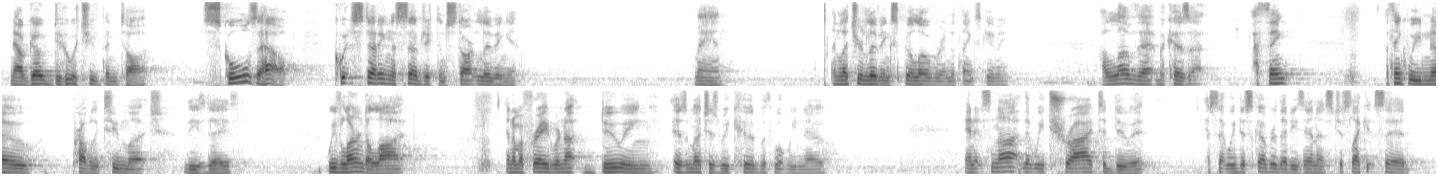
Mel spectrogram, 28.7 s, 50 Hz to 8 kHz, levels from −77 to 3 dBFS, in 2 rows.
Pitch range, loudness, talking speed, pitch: 120-145 Hz, -30 LUFS, 170 wpm, 130 Hz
